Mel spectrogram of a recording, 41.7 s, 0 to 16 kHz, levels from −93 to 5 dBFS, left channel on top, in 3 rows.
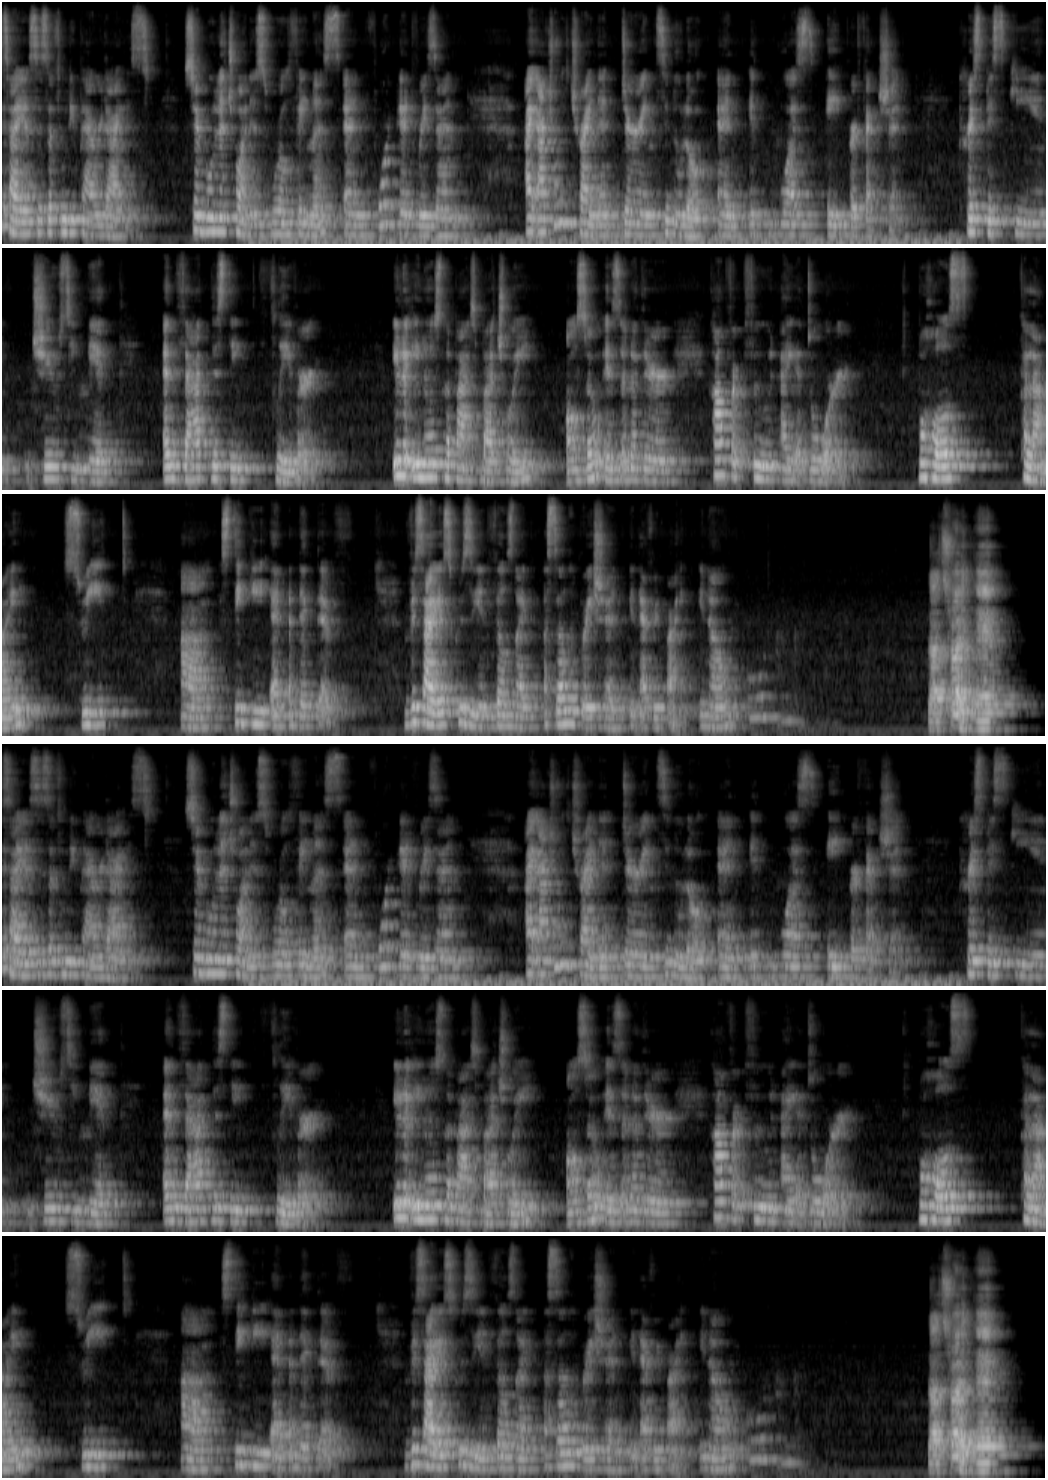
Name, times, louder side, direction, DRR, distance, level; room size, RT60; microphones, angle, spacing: voice 1, 0.0-1.7 2.4-6.1 7.0-10.7 11.0-12.0 12.8-15.3 16.1-17.2 17.6-18.1 19.1-21.0 21.4-23.1 23.4-25.2 26.1-26.6 27.5-28.2 28.7-29.2 30.2-30.6 30.9-32.3 33.2-37.6, left 4 dB, 75° left, 5 dB, 0.4 m, -30 dB
sound 1, 3.2-12.8, equal, 40° left, 0.8 m, -47 dB
voice 2, 37.5-38.4 40.2-41.0, equal, 5° left, -3 dB, 0.4 m, -28 dB
2.6 x 2.5 x 2.5 m, 0.84 s
head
